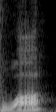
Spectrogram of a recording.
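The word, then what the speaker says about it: は: So wati wii right watashi wah is if you spell it in English is this but you have wah this way this is wah and then you have wah the particle but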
